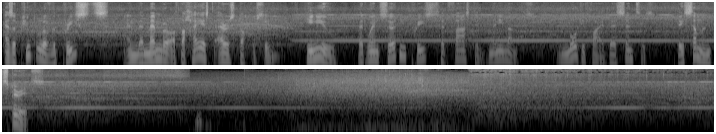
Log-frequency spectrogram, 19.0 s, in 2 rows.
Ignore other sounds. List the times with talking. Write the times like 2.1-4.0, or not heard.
0.0-10.1.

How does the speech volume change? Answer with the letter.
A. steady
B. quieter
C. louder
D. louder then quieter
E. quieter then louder
B.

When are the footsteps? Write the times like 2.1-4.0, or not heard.
not heard.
